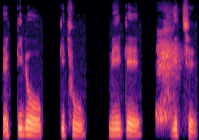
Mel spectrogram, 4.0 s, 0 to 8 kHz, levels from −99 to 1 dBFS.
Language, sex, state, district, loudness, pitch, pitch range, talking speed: Bengali, male, West Bengal, Dakshin Dinajpur, -23 LUFS, 125 Hz, 120-130 Hz, 75 wpm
